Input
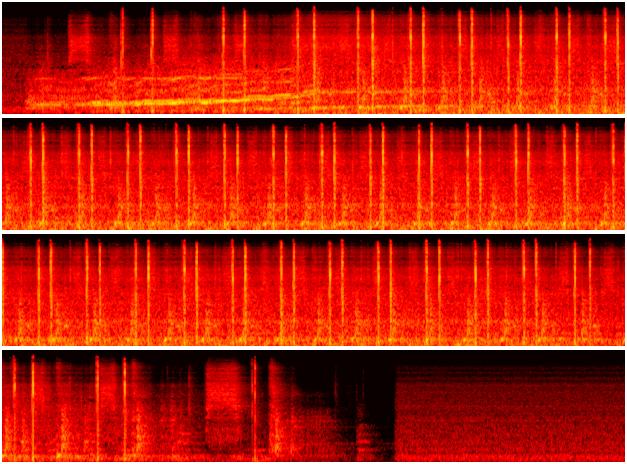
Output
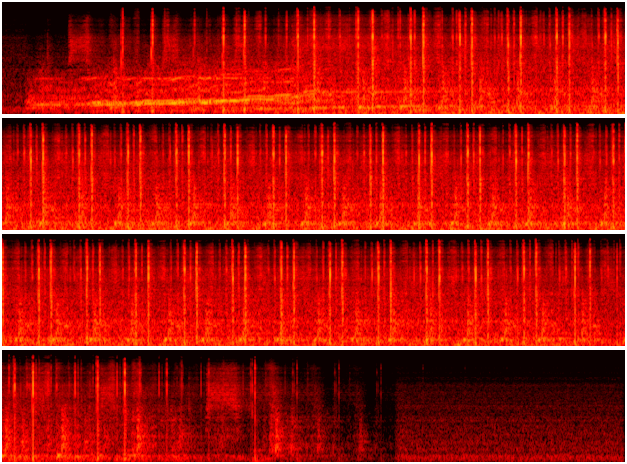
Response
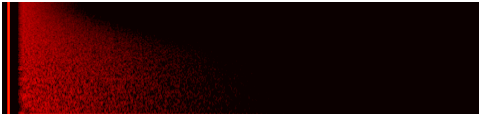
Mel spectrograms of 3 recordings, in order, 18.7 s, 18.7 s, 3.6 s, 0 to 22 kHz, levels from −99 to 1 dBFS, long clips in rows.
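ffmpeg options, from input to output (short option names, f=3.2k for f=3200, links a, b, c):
-filter_complex "[0:a]aecho=1:1:315|630|945|1260|1575|1890:0.211|0.118|0.0663|0.0371|0.0208|0.0116[a];[1:a]atrim=start_sample=2205,afade=t=out:st=0.17:d=0.01,atrim=end_sample=7938[b];[a][b]afir=irnorm=-1:irlink=0,volume=-2dB"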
